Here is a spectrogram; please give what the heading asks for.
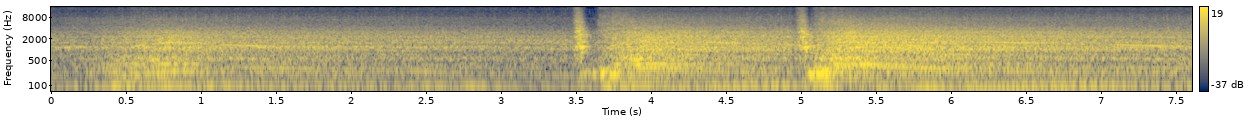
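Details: Van engine with doghouse removed: sharp hissing suction on hard throttle instead of smooth acceleration, with a lopey low idle; vacuum leak suspected, checked next with a smoke machine.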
